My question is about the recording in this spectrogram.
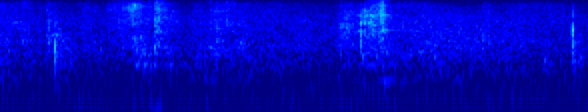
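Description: Quiet room with faint rustles and a few soft clicks of a person moving about and handling things.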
